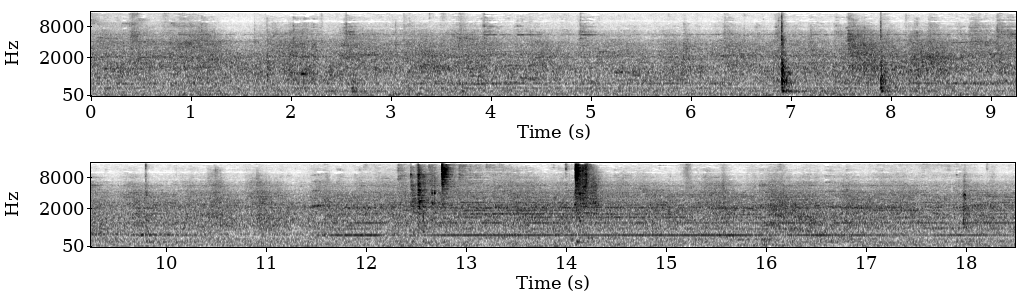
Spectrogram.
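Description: Steady background hum and hiss, with two sharp knocks about seven and eight seconds in and a few short clicks a few seconds later.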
